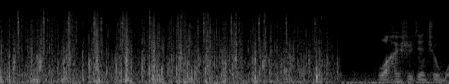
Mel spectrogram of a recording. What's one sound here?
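Many boots march quickly on dry ground.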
